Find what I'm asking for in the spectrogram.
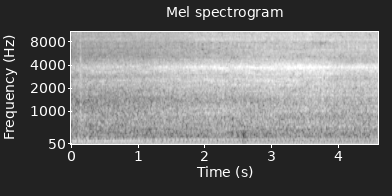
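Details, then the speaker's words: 1964 Plymouth wagon with a 440 V8, starting for the first time after the plug wires were rotated one tooth, with old plugs, cap and wires: a steady, even low rumble at idle, no misses or knocks, pretty smooth. "Let's see here. Fire right up. And it's pretty smooth."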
